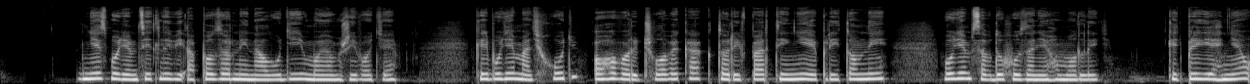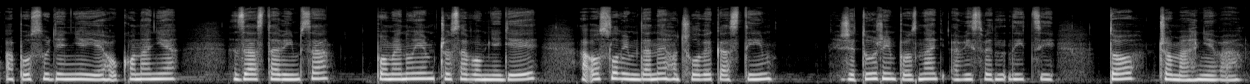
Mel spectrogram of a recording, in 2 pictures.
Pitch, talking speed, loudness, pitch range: 235 Hz, 145 wpm, -13 LUFS, 225-250 Hz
